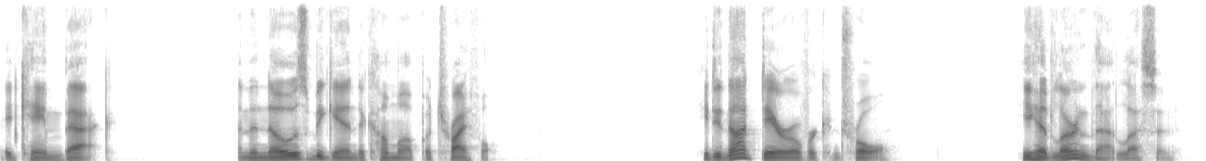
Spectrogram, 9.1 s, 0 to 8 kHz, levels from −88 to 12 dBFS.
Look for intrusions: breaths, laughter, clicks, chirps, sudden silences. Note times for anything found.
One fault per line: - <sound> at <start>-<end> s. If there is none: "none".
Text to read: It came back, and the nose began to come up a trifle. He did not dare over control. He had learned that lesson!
none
